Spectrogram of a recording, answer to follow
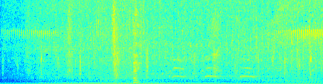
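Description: Film soundtrack: a loud, low, steady rumble that builds over the first two seconds and then holds. A man says a short "hey" about two and a half seconds in, and a few faint high chirps come in the second half.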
